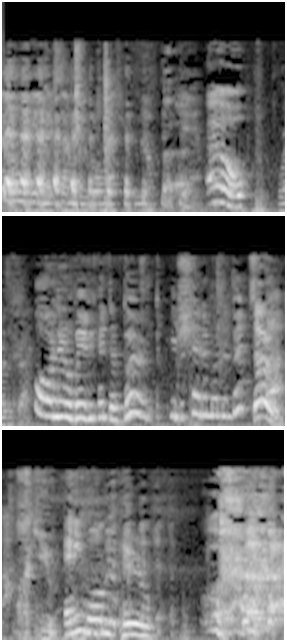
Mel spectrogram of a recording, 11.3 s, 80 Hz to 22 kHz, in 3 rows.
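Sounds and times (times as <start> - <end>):
laughter: 0.0 - 2.1, 8.8 - 11.3
speech: 0.1 - 9.7, 10.3 - 11.3
harsh coughing from someone choking on a drink: 10.4 - 11.3.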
